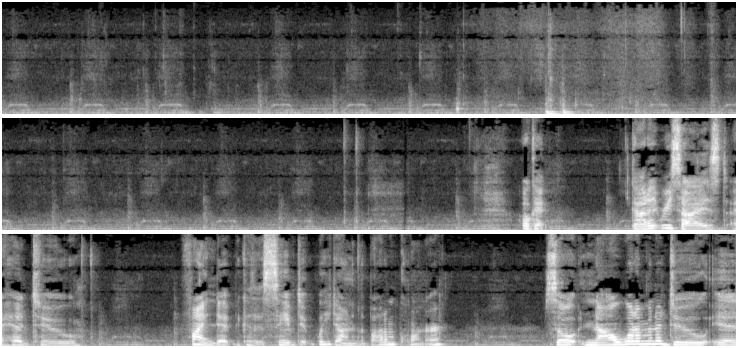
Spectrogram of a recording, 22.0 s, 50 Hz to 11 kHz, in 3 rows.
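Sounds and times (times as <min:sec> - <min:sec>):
inkjet printer printing: 0:00.0 - 0:11.9, 0:14.8 - 0:19.9
thump: 0:05.4 - 0:05.8.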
